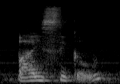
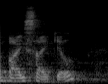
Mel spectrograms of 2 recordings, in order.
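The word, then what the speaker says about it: bicycle: অ্যান্ড একই সাথে বাইসিকল, আপনি একটু খেয়াল করে দেখেন, বাইসিকল, this is নট দ্য বাইসাইকেল, অ্যান্ড বাইসিকল।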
